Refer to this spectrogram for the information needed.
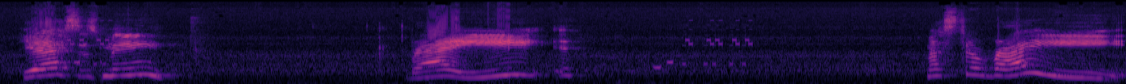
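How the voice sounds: A put-on character voice pitched high. Background noise is clearly audible.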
